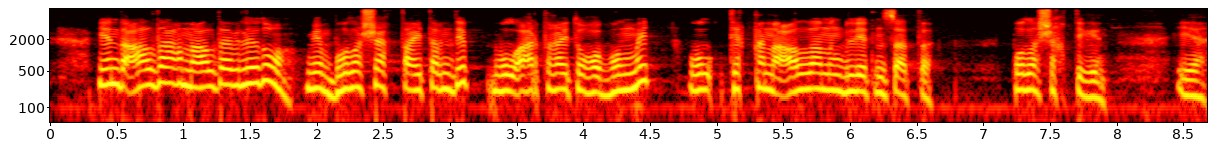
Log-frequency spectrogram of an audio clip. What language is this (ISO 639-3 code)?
kaz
